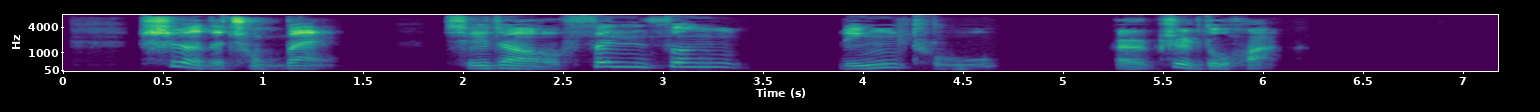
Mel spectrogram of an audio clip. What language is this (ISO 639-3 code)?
zho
